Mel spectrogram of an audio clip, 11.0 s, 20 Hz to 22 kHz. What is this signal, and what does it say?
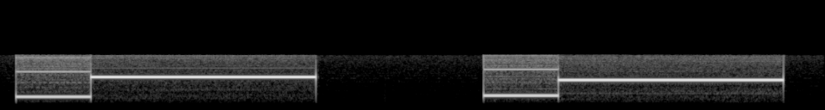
Two-tone page, heard as a one-second tone, then a three-second tone, about 510 then 1250 Hz, about 550 then 1120 Hz. It is heard from 0.2 to 10.5 s.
